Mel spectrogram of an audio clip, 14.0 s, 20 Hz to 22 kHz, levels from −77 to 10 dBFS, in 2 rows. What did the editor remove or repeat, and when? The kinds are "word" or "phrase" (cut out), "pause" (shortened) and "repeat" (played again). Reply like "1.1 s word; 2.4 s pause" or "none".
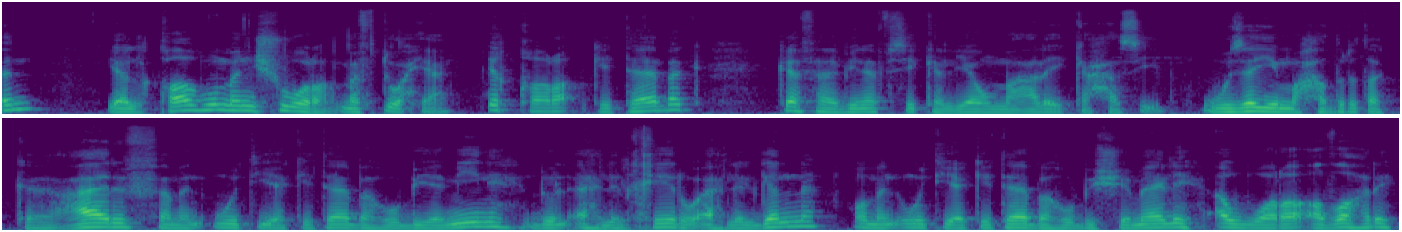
2.3 s pause; 5.9 s pause; 11.2 s pause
